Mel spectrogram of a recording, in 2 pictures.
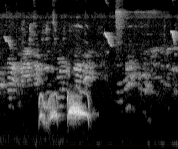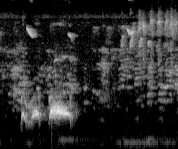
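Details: Cooing spotted dove, used to make decoy birds call quickly: two hoarse multi-note coo phrases about three seconds apart, with high sharp chirps of small birds between.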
